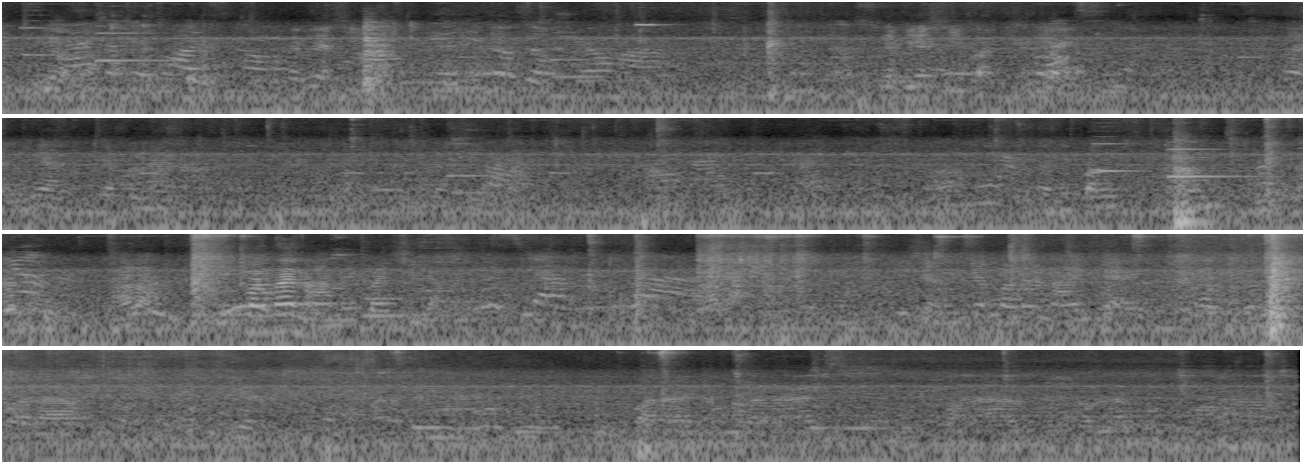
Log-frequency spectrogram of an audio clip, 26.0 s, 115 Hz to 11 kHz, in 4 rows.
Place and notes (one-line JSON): {"title": "中正區東門里, Taipei City - soundwalk", "date": "2014-03-21 20:07:00", "description": "Starting from convenience store, Out of the shop walked across\nBinaural recordings", "latitude": "25.04", "longitude": "121.52", "altitude": "12", "timezone": "Asia/Taipei"}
